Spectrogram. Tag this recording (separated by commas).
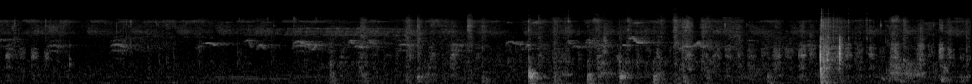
pets, Speech, Animal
